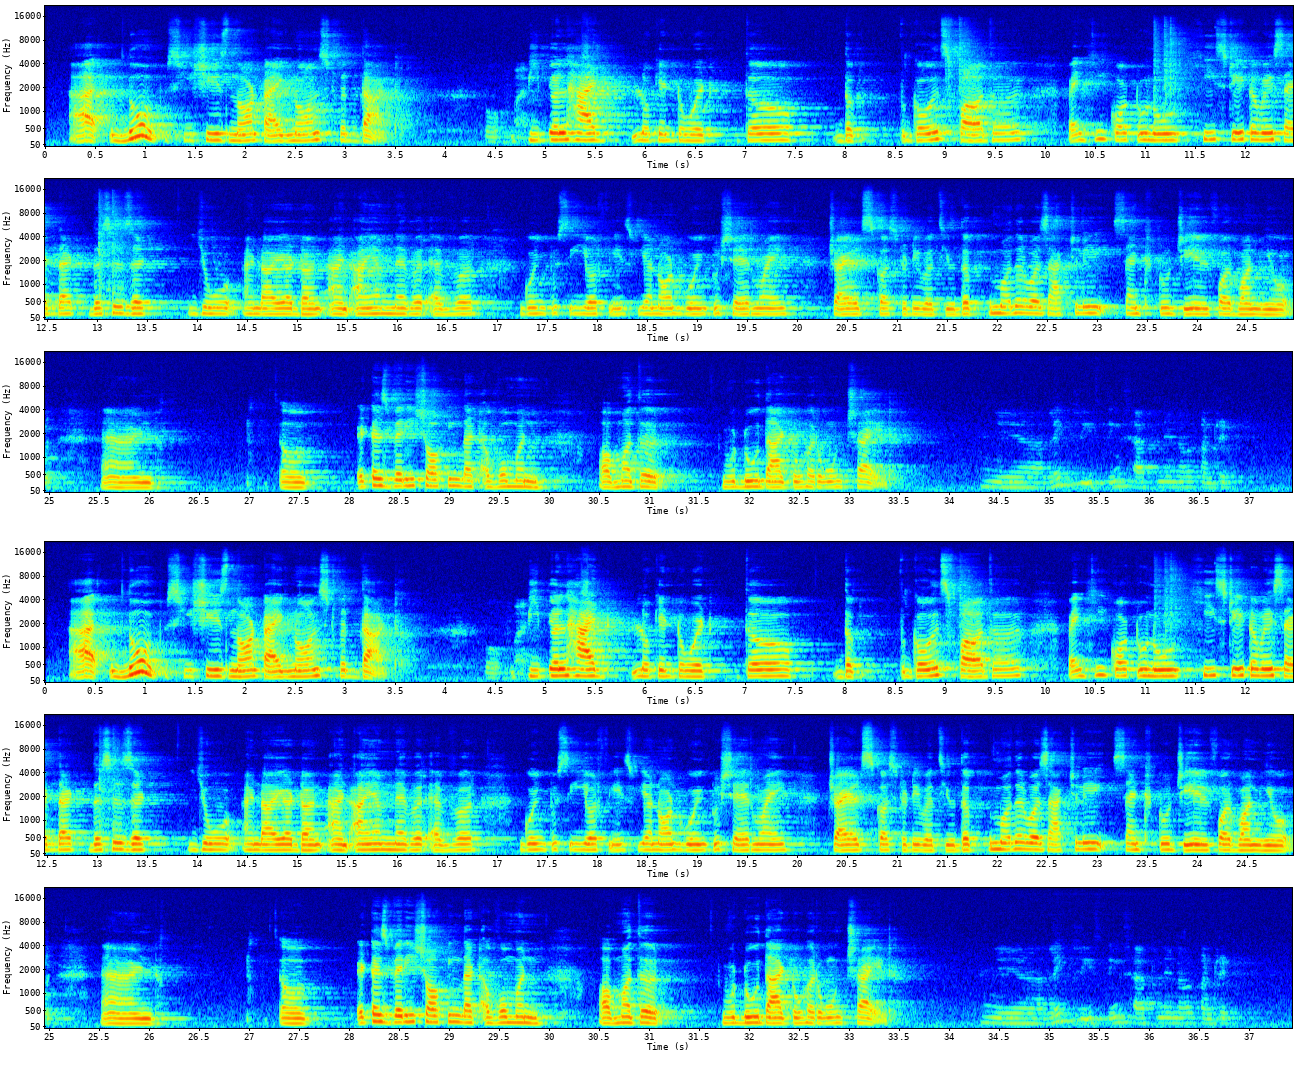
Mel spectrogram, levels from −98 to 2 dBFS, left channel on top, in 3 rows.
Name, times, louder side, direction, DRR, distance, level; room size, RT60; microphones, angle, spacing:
voice 1, 0.2-3.6 4.8-5.6 5.9-6.7 7.0-7.5 7.9-8.2 8.6-13.5 13.9-19.9 20.3-26.1 27.3-27.6 28.1-30.2 30.5-31.1 31.7-33.5, right 3 dB, 25° right, 7 dB, 0.3 m, -24 dB
voice 2, 4.4-5.0 8.6-8.7 10.3-10.4 34.3-36.8, right 1 dB, ahead, -2 dB, 1.8 m, -47 dB
sound 1, 9.0-9.5 11.0-11.5 13.0-13.3, left 1 dB, 70° left, 5.2 m, -44 dB
20.0 x 17.5 x 2.5 m, 1.1 s
head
